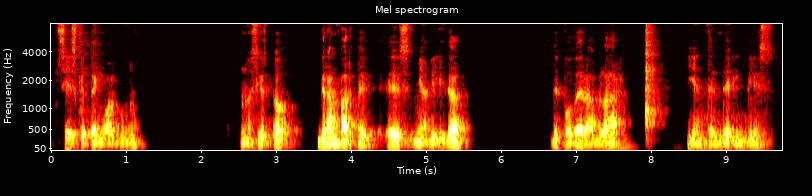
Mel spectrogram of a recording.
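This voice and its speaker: A university engineering lecturer with a low, gravelly, darkish voice teaches students informally and didactically, often checking in with short tag questions. The audio is roomy and echoing, like an online class.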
